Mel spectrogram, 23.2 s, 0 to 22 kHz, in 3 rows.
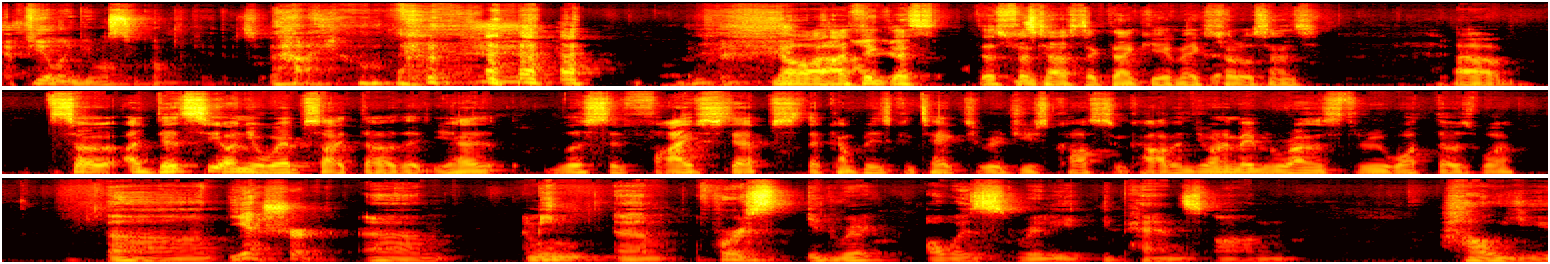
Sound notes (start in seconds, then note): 1.6 both laughing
